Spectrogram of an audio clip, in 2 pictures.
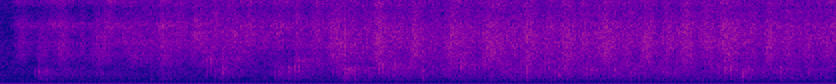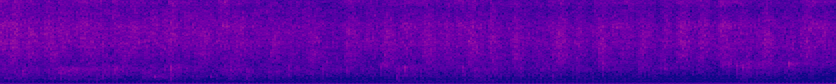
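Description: Near silence: a steady low electrical hum and faint hiss, with a few faint rustles in the first half.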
